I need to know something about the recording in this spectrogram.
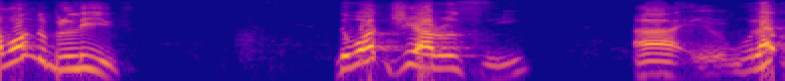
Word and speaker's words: GRC: I want to believe the word Groc uh let's call it a word or an acronym. It's actually an acronym but the way we pronounce it now sounds more like a word.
